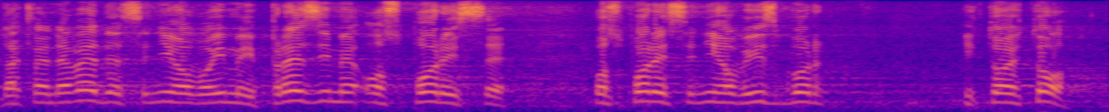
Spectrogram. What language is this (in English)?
Serbian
